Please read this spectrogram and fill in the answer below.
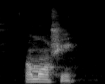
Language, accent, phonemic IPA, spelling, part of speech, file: French, France, /ɑ̃.mɑ̃.ʃe/, emmancher, verb, LL-Q150 (fra)-emmancher.wav
- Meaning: 1. to fit, to attach (especially to a shaft or a handle) 2. to help someone into 3. to get going, start up, set about, commence 4. to sodomise, buttfuck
